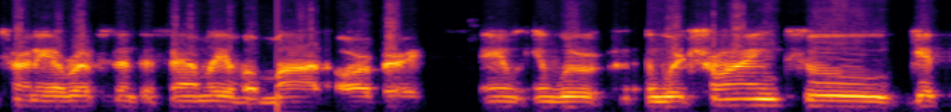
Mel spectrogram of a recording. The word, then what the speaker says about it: Ahmaud Arbery: And correct me if I'm mispronouncing the brother's name. Ahmaud Arbery. That's it, Ahmaud Arbery.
